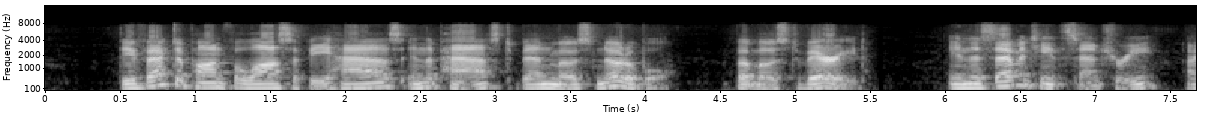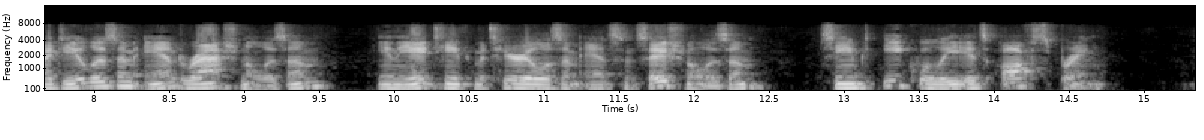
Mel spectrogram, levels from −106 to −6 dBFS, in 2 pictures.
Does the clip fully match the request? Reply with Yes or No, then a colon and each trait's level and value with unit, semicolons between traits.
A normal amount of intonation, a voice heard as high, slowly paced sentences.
No: average, 4.2 semitones; low, 130 Hz; slow, 130 wpm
